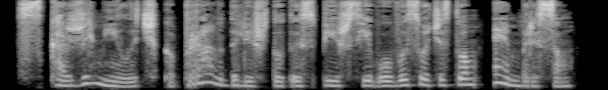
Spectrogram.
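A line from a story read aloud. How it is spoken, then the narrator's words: Hissing. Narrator (Russian): прошипела рыжая орлица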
